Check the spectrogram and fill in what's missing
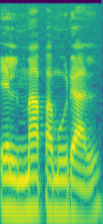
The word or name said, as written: wall map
